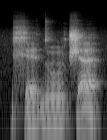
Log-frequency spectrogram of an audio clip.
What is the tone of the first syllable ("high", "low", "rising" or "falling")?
low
